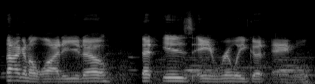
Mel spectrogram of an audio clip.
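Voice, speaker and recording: A man's voice: mid-range voice, steady tone, brisk, pushed and bright. A man livestreaming a video game, chatting casually and reacting aloud in informal, slangy talk. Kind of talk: casual chatty stream commentary. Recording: faint game music behind.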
